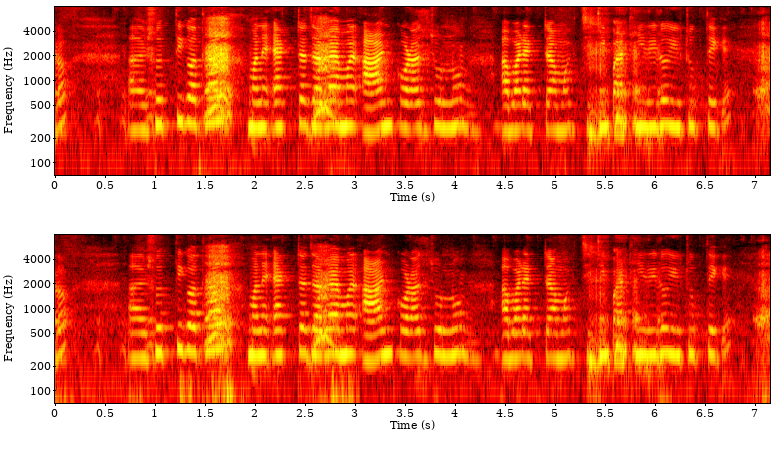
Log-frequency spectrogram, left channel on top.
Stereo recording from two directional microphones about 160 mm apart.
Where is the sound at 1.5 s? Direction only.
15° right (ahead or behind).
